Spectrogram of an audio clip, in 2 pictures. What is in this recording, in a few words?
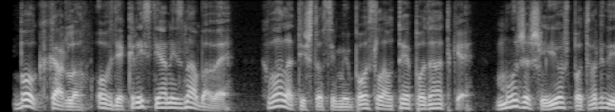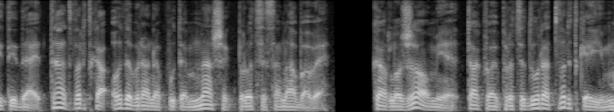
croatian m narration, voice demos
